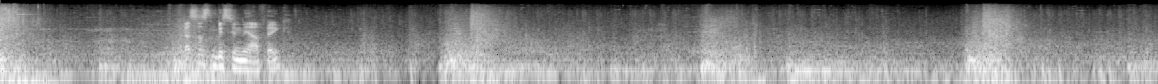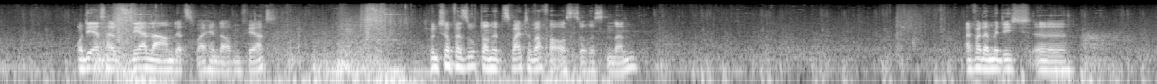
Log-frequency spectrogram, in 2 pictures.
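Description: A horse gallops with heavy hoofbeats.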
